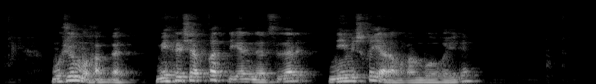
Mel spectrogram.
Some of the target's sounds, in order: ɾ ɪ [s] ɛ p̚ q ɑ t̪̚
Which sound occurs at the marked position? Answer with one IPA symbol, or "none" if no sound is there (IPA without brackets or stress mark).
ʃ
